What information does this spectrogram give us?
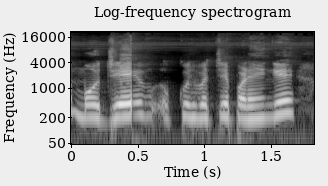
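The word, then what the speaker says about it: Mojave: मोजावे (कुछ छात्र पढ़ेगा, अमेरिका में 'J' उच्चारण नहीं करता, 'हे' का उच्चारण (करता है), इसलिए यह यह मोजावे रेगिस्तान है।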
